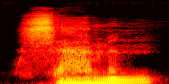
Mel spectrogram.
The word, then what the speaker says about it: salmon: like if you have the word salmon you don't pronounce the L in Salmon uh in Finish you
